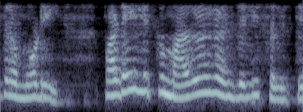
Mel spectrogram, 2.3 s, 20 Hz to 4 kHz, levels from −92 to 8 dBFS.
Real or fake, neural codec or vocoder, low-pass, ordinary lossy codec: fake; vocoder, 22.05 kHz, 80 mel bands, HiFi-GAN; 3.6 kHz; none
